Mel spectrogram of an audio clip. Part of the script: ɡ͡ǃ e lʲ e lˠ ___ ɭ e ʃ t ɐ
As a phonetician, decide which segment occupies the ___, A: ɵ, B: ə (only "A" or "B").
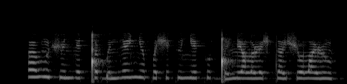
B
